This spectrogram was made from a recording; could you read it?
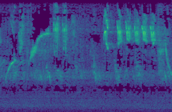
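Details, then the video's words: Bananaquit giving high sibilant upward-curving whistles, then a quick run of short ticking notes, all very high and thin over faint background hiss. "Mudinho de macaíba, sibite canela de fogo,sibite sebinho, sibite cabacinho."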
